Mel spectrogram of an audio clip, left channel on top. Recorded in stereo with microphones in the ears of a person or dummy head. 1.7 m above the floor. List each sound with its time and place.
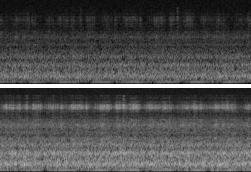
Only background noise.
